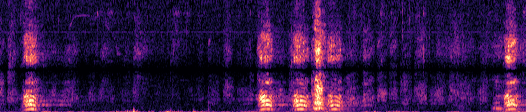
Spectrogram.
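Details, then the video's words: Barks from Brown Dog, a pet in Wadena, Minnesota, seeking attention with a second dog, Stella, nearby. Single and clustered barks, each with a short downward bend, are spaced by pauses over low rustling and thumping. "Stella the Dog with Black Eye Patches acting nutty while Brown Dog barks in Wadena Minnesota"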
